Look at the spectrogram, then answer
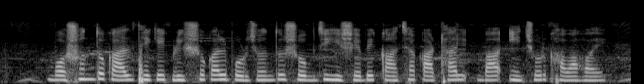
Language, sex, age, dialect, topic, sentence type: Bengali, female, 25-30, Standard Colloquial, agriculture, statement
